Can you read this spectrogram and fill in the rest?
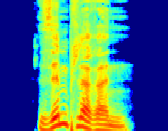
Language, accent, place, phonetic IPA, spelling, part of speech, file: German, Germany, Berlin, [ˈzɪmpləʁən], simpleren, adjective, De-simpleren.ogg
- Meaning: inflection of simpel: 1. strong genitive masculine/neuter singular comparative degree 2. weak/mixed genitive/dative all-gender singular comparative degree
